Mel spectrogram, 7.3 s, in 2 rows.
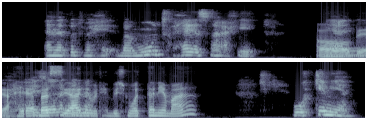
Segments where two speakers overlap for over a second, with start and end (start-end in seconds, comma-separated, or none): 3.2-4.6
